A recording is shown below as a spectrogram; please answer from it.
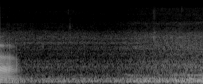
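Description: Low, steady street noise with a vehicle engine running, slowly getting louder toward the end.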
